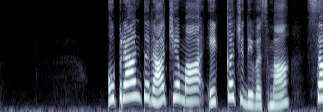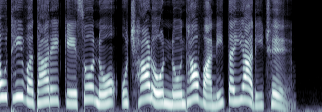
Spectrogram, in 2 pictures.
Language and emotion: Gujarati, neutral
